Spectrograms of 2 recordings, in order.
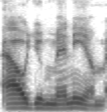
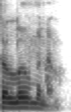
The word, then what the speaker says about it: aluminium: Yeah, I was just going to say just don't call it a aluminium age. Yeah, it's aluminum.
